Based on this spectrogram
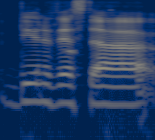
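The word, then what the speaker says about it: Buena Vista: is this absolutely um so if you hear us say buav Vista we're not mispronouncing it intentionally um it's how the locals want it to be said even though we agree that it's wrong we we all agree it's wrong uh so fun fact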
